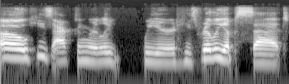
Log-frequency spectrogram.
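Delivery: ordinary delivery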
